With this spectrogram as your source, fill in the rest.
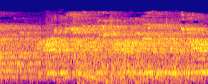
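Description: A man shouts from the sideline.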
